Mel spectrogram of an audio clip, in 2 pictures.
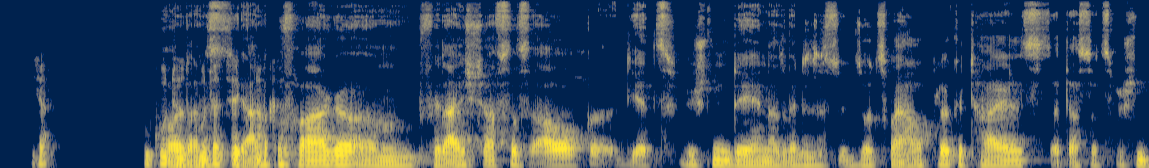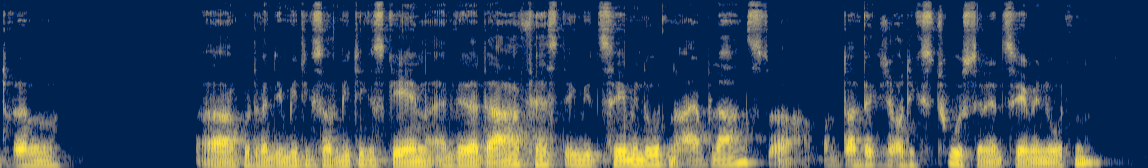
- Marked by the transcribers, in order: stressed: "da"
- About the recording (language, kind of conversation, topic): German, advice, Woran merke ich, dass ich wirklich eine Pause brauche?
